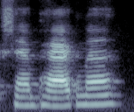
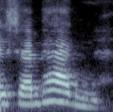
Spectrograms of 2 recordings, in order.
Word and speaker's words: champagne: so funny how like people like say champagne like champ pagna but in France that's really how they say it really I say champagne sh they say champagney I'm probably still saying it wrong but it still sounds like that like CH like they say it like that it's not they don't say champagne at all where the hell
